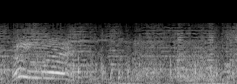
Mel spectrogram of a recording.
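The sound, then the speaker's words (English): Galloping hoofbeats of a cavalry detachment sweeping around a bend in a canyon: a dense, continuous drumming of many horses that stays loud throughout, with voices mixed into the rush. “a detachment of cavalry swept around a bend in the canyon with a masked man in the lead.”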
